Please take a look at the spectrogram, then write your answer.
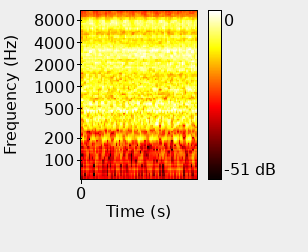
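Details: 2011 Toyota Fortuner 2KD 2500 cc diesel: rough engine sound at idle, a harsh rasp with a quick uneven flutter. Worn belt tensioner assy and idler bearings let the belt slap, since the tensioner spring has weakened; recorded before replacement.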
